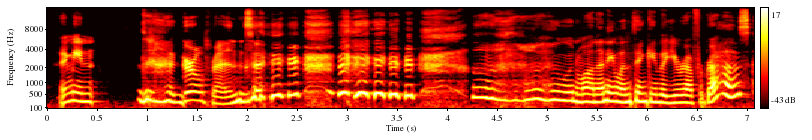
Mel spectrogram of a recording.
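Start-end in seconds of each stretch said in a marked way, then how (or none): 2.0-4.2 a bright high-pitched giggle. Acted. Girlfriend giggling at her partner, high giggle.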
